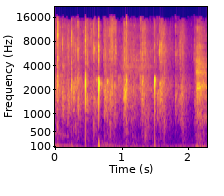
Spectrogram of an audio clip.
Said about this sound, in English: So um, one more round of applause for all the moms in the house and not in the house.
